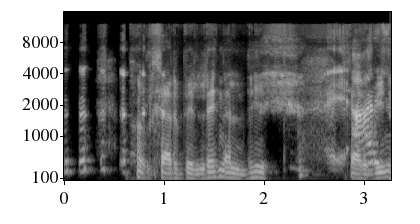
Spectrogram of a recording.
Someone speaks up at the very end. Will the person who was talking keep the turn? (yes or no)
no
